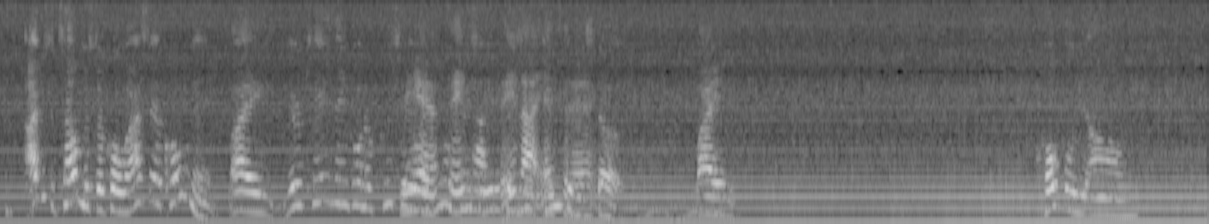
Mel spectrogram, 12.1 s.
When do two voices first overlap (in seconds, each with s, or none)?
4.0 s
